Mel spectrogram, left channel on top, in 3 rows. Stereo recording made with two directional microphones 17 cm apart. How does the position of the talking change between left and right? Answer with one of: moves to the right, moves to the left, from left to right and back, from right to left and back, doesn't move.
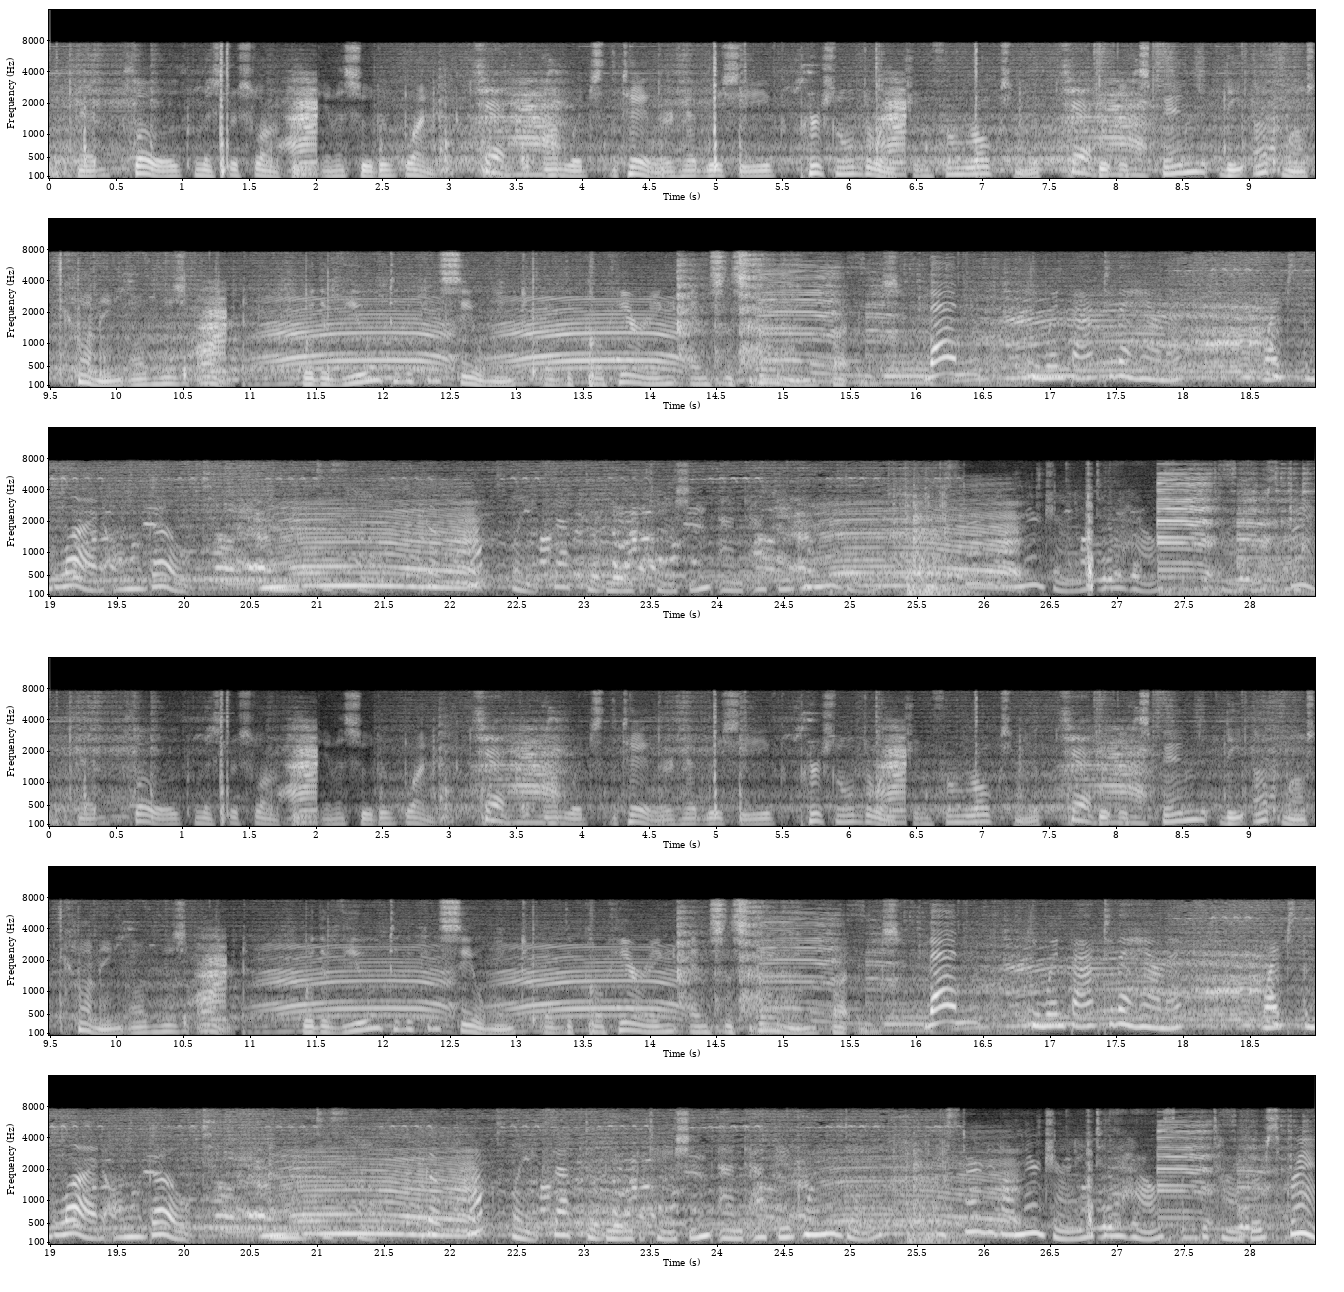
moves to the right.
